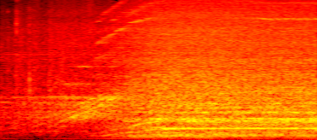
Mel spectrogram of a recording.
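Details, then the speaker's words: Shop dust collector with new homemade blast gates and modified ductwork: a steady roar with thin high whistles from small duct leaks, which drop off when a gate is opened. Air leaks whistling in the ductwork. "there's a few small leaks throughout the shop, and you kind of hear whistling from them."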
